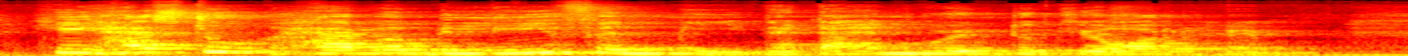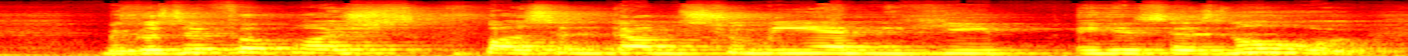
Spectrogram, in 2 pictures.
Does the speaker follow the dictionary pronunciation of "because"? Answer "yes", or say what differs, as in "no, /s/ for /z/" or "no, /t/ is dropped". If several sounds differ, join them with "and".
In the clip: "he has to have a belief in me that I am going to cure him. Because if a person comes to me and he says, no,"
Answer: yes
